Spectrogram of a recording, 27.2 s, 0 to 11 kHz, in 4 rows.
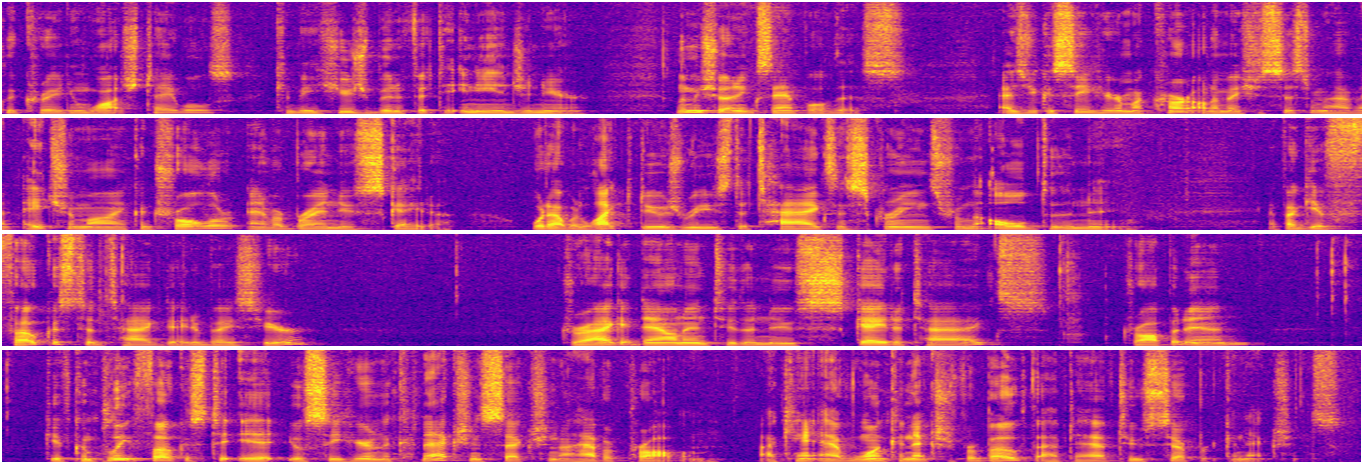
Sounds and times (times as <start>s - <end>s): Speech: 0.0s - 15.3s, 16.4s - 20.0s, 20.6s - 27.1s.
